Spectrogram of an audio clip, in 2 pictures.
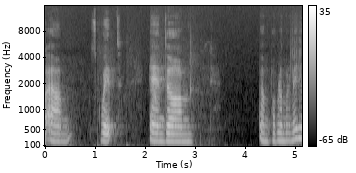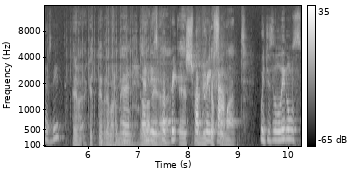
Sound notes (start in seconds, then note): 2.5 speaking spanish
